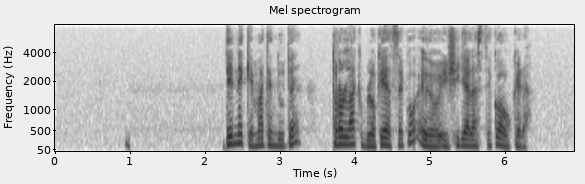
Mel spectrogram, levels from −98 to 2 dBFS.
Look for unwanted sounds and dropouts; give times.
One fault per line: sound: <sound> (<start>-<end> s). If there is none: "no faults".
no faults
